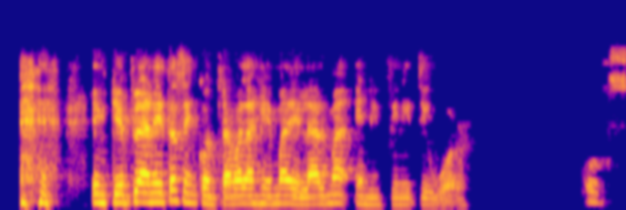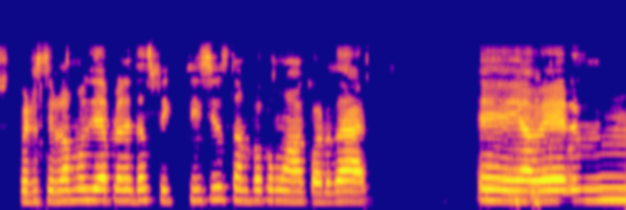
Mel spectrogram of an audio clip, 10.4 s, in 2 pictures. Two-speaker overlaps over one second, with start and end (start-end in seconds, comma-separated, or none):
none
